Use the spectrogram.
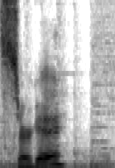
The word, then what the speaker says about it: Serge: part of the standard isn't it Sergey uh I think it's pronounced Serge that's how I've heard people say it all right when do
